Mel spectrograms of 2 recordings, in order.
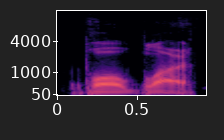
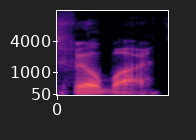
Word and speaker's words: Phil Barth: Phil Barth is not Paul Blarth, but well, I'm old. What could I say? It's just a little bit of a difference in my view in the pronunciation of that, but it's not Paul Blarth. It's Phil Barth.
